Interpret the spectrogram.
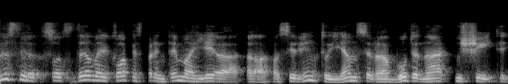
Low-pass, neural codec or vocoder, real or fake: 7.2 kHz; codec, 16 kHz in and 24 kHz out, 0.8 kbps, FocalCodec, streaming, 65536 codes; fake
